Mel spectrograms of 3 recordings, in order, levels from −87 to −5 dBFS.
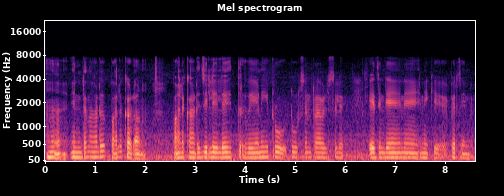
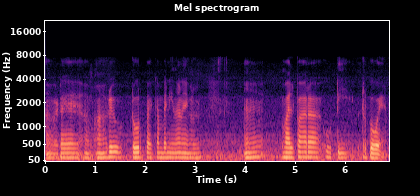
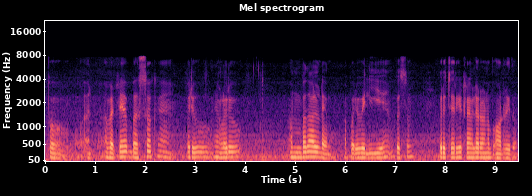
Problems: low volume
